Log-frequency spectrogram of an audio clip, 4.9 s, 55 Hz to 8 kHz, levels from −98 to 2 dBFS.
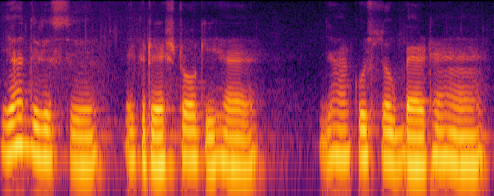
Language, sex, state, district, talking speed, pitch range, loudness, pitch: Hindi, male, Jharkhand, Ranchi, 135 wpm, 125-150 Hz, -15 LUFS, 135 Hz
